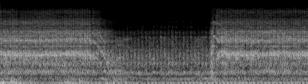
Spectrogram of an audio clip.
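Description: Range Rover engine running steadily while reversing with a trailer in tow, a continuous mid-pitched idle rumble that dips briefly in the middle and then returns.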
